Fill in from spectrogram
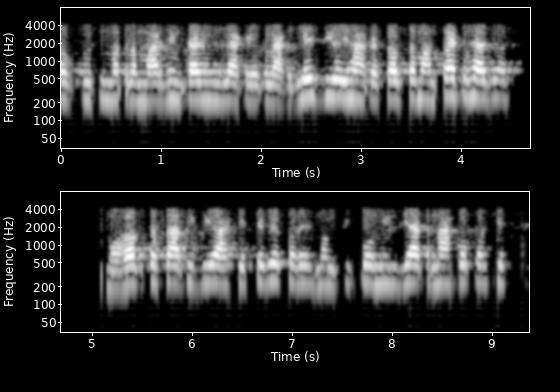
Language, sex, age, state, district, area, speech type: Maithili, female, 60+, Bihar, Supaul, rural, conversation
